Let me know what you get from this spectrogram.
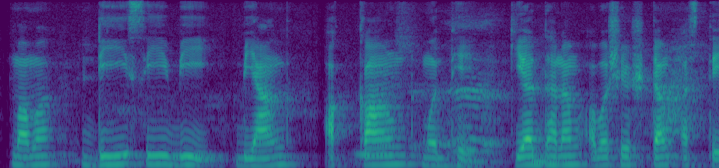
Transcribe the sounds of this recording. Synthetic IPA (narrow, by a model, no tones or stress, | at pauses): mɐmɐɖisiːbiːbjaːŋɡ | ɐ̰kːaːwuɳʈmud̪ʱjekijɐd̪ʱɐnɐmɐ̰bɐʃiʂʈɐmɐst̪i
